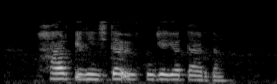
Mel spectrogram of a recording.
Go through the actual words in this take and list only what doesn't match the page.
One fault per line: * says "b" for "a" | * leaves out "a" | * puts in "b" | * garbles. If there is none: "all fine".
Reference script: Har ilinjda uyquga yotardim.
all fine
